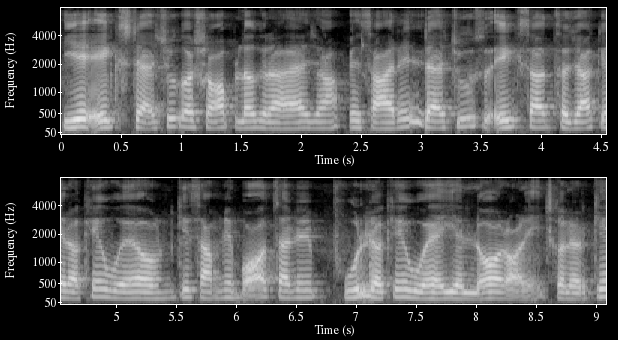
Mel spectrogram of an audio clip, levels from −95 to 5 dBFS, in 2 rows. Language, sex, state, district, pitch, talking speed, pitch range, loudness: Hindi, male, Maharashtra, Nagpur, 165 Hz, 205 wpm, 155-170 Hz, -17 LUFS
